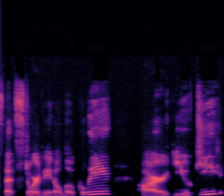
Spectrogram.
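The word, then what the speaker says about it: Euki: couple of apps that store data locally are Yuki it's spelled euk Ki and drip but I'm recommending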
